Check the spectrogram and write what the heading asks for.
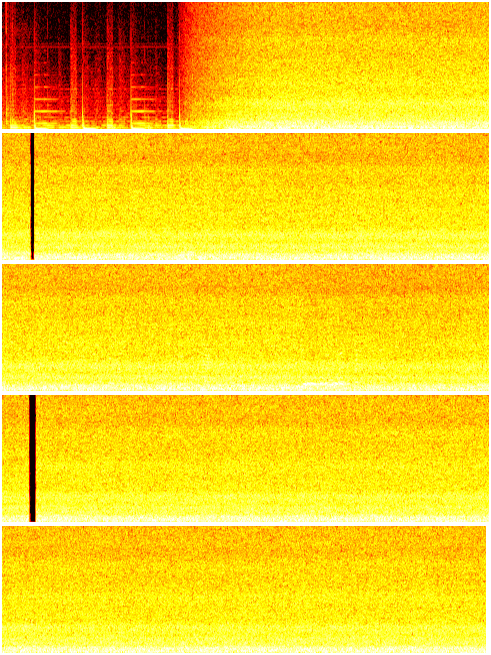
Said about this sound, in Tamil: திருப்பரப்பு அருவியில் வெள்ளப்பெருக்கு ஏற்பட்டதால் சுற்றுலா பயணிகள் குளிக்க தடை.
